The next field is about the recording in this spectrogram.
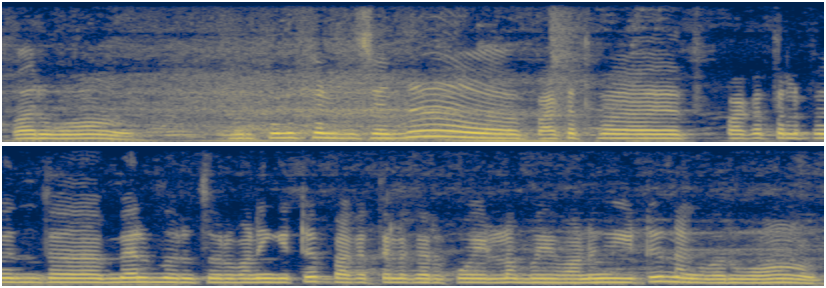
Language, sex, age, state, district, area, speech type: Tamil, female, 30-45, Tamil Nadu, Salem, rural, spontaneous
